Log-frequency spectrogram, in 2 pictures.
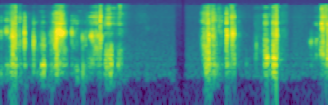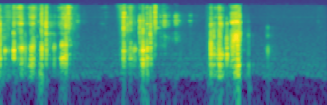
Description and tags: This is a recording of me opening my flashlight, taking out the battery and putting it back in and closing the flashlight again.
It's been a while since I uploaded anything, and I know how common flashlights are in video games so I thought why not.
